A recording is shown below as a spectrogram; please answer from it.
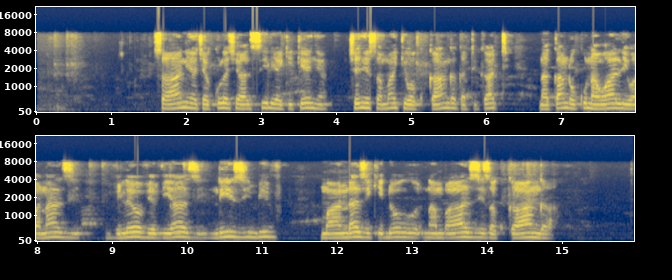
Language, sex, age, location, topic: Swahili, male, 18-24, Mombasa, agriculture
